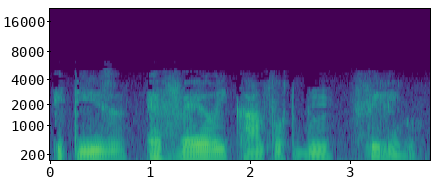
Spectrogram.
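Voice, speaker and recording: A man narrating a guided relaxation, giving slow, deliberate instructions in short phrases with a husky voice. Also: mid-range voice, highs cut off.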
